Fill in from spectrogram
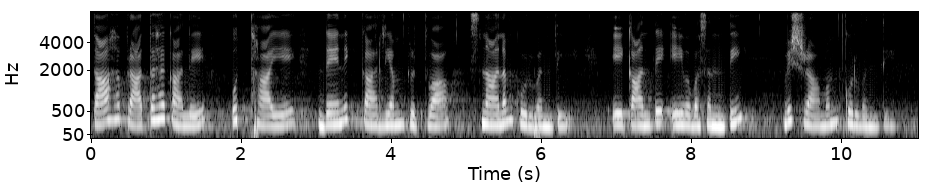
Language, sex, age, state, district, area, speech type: Sanskrit, female, 18-30, Rajasthan, Jaipur, urban, spontaneous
